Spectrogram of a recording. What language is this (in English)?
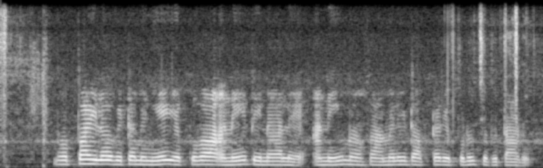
Telugu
